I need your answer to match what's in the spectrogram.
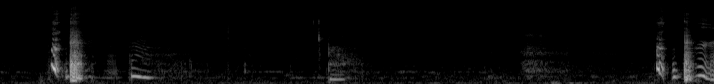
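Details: Several soft, breathy, stifled sneezes in quiet, with a short cluster at the end, from a very sleepy person trying to fall asleep; allergy sneezing, probably triggered by pollen.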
